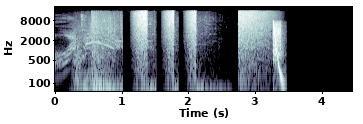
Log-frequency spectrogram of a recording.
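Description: Television static hisses loudly.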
